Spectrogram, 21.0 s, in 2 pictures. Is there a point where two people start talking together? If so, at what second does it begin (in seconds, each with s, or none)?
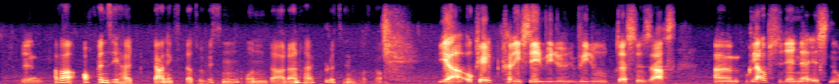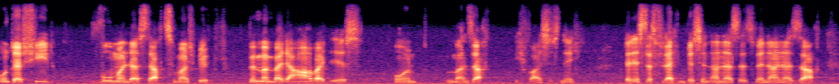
none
